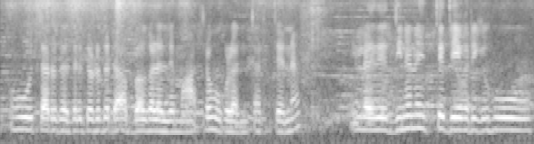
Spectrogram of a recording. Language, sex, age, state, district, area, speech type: Kannada, female, 30-45, Karnataka, Dakshina Kannada, rural, spontaneous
